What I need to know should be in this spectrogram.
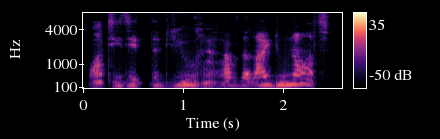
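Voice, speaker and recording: A man's voice: on the high side, measured pace, vocal fry, fairly bright tone, breathy edge, pitched above the performer's own voice, full character voice. A man voicing a scornful four-armed Vedalken villain. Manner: scornful, self-pitying, pleading when threatened. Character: jealous, cruel male four-armed Vedalken hunter.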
